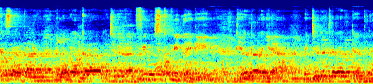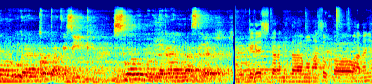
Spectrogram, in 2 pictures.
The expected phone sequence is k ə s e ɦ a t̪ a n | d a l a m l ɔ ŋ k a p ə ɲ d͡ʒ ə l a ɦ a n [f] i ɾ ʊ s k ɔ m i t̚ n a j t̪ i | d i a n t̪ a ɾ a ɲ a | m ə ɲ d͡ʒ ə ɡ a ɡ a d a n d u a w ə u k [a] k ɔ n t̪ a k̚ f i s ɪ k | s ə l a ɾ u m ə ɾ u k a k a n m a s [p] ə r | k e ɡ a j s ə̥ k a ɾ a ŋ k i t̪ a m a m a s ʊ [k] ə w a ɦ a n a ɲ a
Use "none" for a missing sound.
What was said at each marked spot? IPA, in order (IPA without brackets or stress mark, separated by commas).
f, a, k, k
